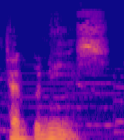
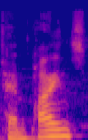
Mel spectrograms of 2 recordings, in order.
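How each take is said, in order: First: The name is said the way locals say it. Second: The name is said the way most people say it. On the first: The speaker calls it right. "This is how we pronounce it" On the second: The speaker calls it wrong. "Most people will pronounce it as Tampines, but no, it's not Tampines"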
